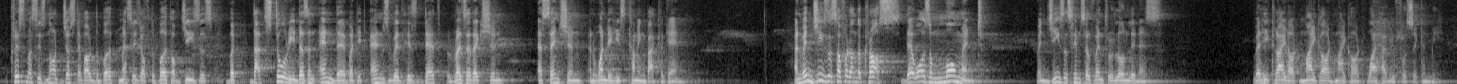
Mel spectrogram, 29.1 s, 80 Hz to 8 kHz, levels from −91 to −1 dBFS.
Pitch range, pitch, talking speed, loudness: 105-175 Hz, 125 Hz, 130 wpm, -24 LUFS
